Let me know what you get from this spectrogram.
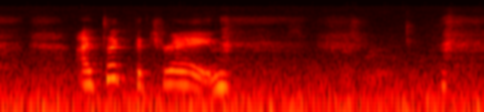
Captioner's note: laughs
